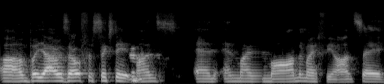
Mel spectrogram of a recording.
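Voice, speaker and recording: A man with a Canadian accent speaks in an unremarkable speaking voice, fairly high in pitch with ordinary pitch variation. The recording is very clean and the background silent. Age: 20s. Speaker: social services caseworker. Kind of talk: casual interview.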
